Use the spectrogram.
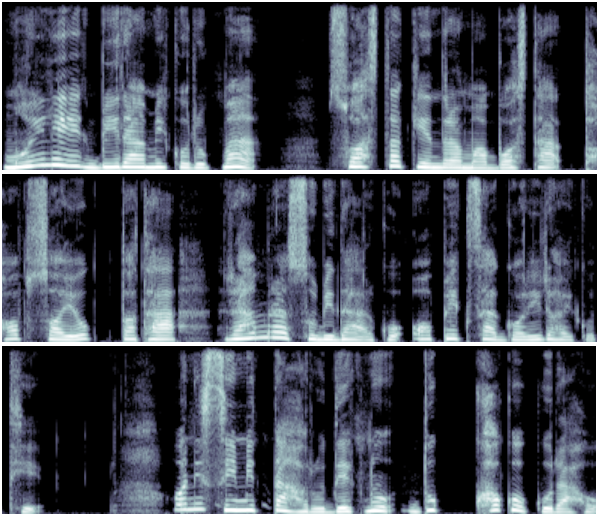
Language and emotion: Nepali, sad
